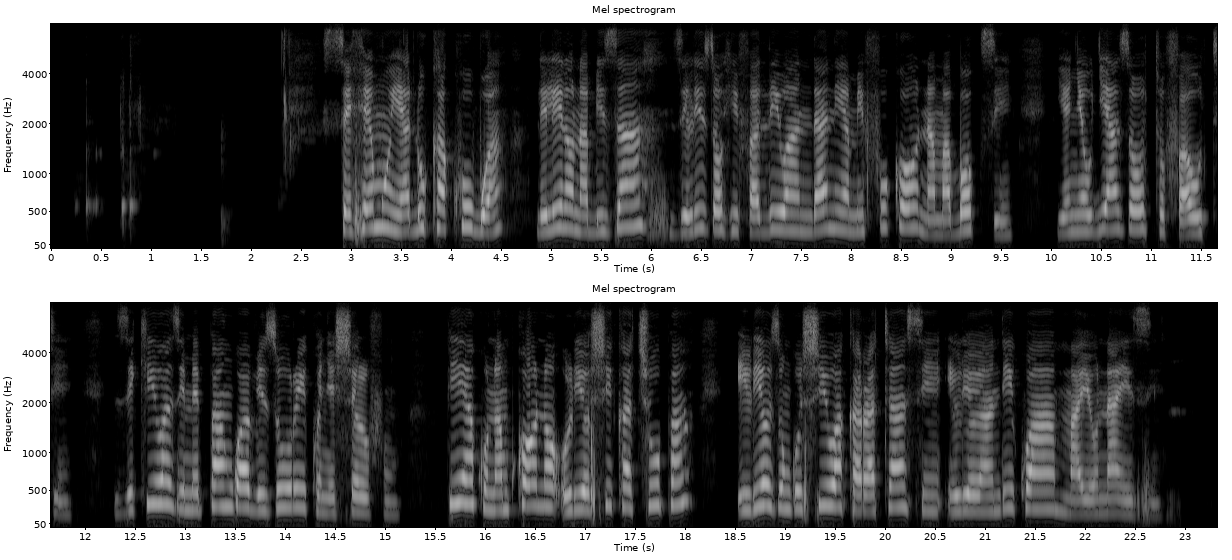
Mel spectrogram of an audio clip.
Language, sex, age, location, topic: Swahili, female, 36-49, Dar es Salaam, finance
